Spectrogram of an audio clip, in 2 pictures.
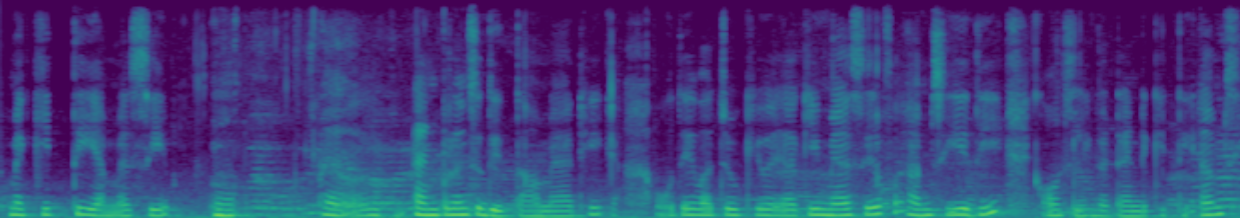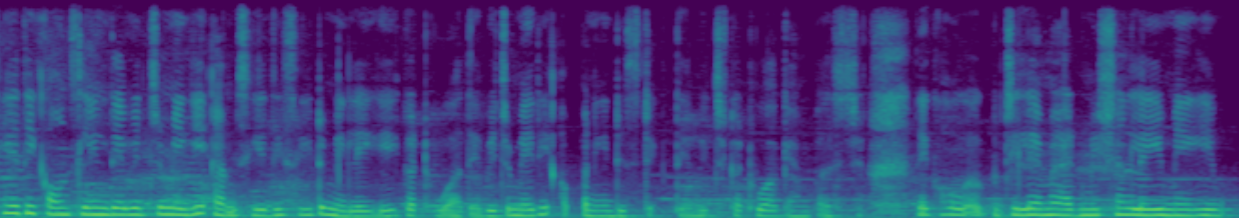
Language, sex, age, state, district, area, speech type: Dogri, female, 18-30, Jammu and Kashmir, Kathua, urban, spontaneous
